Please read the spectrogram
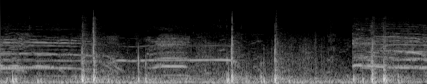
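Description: Aerial fireworks bursting overhead: a string of sharp bangs, about seven in four seconds, irregularly spaced.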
